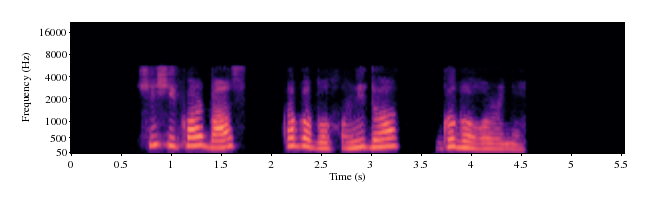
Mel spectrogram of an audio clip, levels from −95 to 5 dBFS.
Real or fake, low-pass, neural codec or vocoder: fake; 5.4 kHz; codec, 44.1 kHz, 2.6 kbps, DAC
